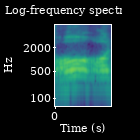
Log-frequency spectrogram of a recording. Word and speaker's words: Rho: Ini bacanya Rho, teman-teman.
